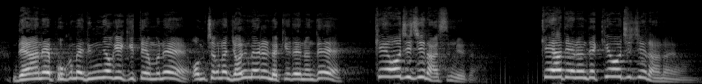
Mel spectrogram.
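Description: A man's voice: very high voice, fairly bright tone, big-room sound. A male pastor preaching a sermon, emphatic and repetitive, asking rhetorical questions, in a church sanctuary.

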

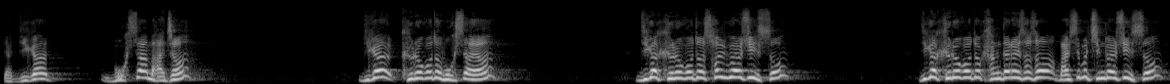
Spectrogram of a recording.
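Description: A man's voice: very high-pitched, lively intonation, unhurried, pauses often, mellow, pitched above the performer's own voice. A male preacher voicing Satan, who badgers a pastor with scornful accusing questions.

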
